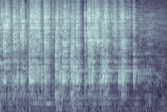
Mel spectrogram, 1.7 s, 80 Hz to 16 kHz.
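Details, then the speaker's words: 1991 Jeep Wrangler YJ catalytic converter, shaken by hand after removal: loose metallic clinking and jangling in quick bursts as a broken chunk of substrate rattles inside; loose catalytic converter substrate. "there's a chunk of the cat like a burger inside there that's just rattling"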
